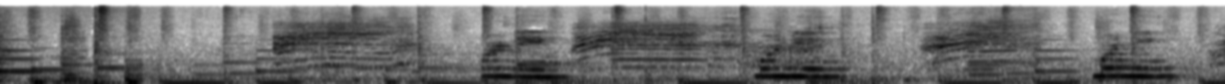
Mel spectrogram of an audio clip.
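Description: Domestic cat meowing repeatedly, about five rising-and-falling meows in quick succession.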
